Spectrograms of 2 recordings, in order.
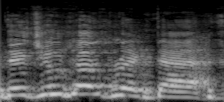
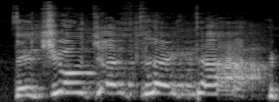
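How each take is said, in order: First: A lighter high mock of the teacher's question; mock teacher quote. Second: High, slow sneering mock of the teacher. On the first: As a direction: toss the accusation back in a smaller sneering voice. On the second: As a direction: drag it out in a snotty high voice like a bratty teacher. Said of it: "Like a fucking brat".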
